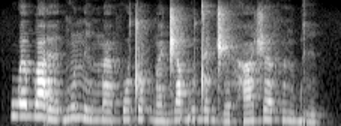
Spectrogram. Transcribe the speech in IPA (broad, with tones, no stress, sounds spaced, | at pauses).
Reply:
w ɛ˦ b a˦˨ ɾ e˨ ɡ ũ˧ n i˨ m ɛ̃˨ f o˨˦ t o˧ ɡ͡b ɛ̃˨ d͡ʒ a˧ b u˧ d ɛ˧ d͡ʒ e˨ h ã˨˦ ʃ ɛ˦˨ f ĩ˨ ɡ͡b i˨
